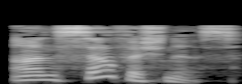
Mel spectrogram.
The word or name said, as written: unselfishness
